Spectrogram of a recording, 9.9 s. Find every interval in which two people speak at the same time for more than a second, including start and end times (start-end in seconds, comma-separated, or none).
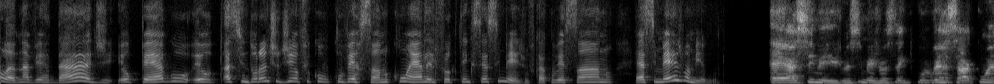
none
